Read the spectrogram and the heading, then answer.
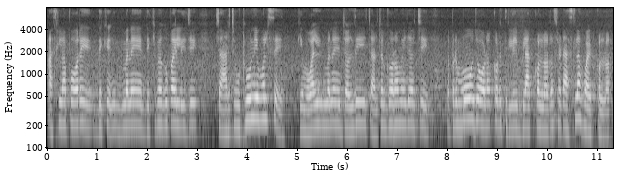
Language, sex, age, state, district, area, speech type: Odia, female, 18-30, Odisha, Ganjam, urban, spontaneous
